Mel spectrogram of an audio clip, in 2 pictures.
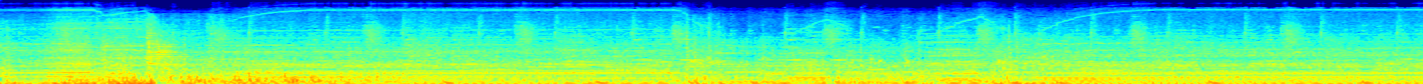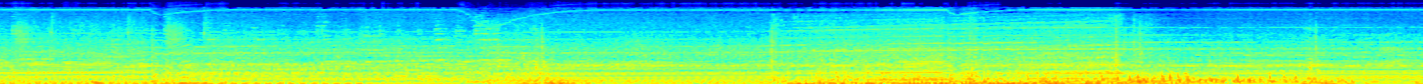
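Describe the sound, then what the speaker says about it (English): The Bugatti Vision GT in the Motorfest video game revs hard and continuously, its loud engine rising and falling in pitch through repeated accelerations and gear changes over a steady driving roar. "The Bugatti Vision GT."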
